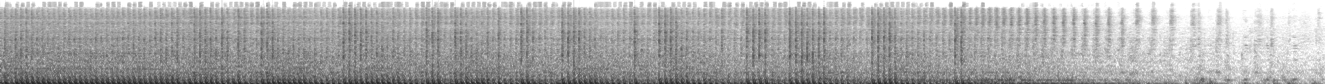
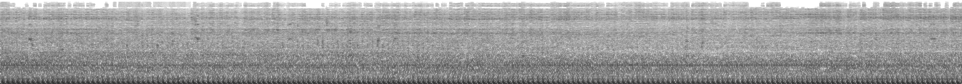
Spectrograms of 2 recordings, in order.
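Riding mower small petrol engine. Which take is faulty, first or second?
first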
